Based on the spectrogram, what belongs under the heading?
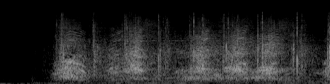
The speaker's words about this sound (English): Protesters jammed downtown Cairo streets, blocking traffic as they urge people watching from their windows to join them in their bid to oust Egypt's military rulers.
